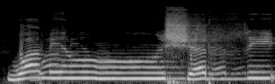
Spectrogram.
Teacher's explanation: وَمِن شَرِّ، نون ساکن کے بعد حرف اخفا میں سے شین ہے، یہاں پر اخفا کا غنہ کریں گے، را کے نیچے زیر ہے، تو را کو ہم باریک پڑھیں گے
